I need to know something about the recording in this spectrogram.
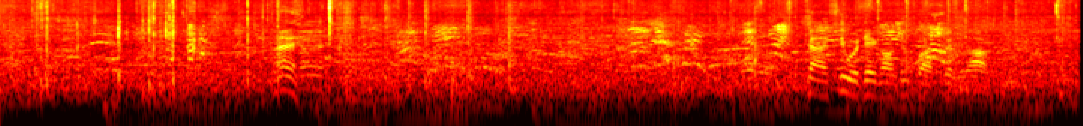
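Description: Roller skate wheels roll and rumble on a wooden floor.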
